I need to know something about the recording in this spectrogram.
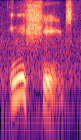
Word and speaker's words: initiate: about tragedy exceeds cycle initiates so the verb is initiates i-n-i-t-i-a-t-e so this is called spelling care initiate initiate the accent force of second syllable initiate HC initiates now comes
